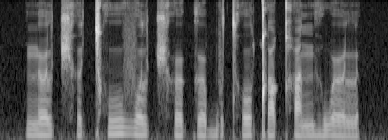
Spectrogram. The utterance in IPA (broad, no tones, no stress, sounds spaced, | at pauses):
n ə˞ l t͡ʃʰ ɘ ǀʰ u v o l t͡ʃʰ ə˞ k ə˞ b u tʰ o ǃ ə˞ qʰ ɘ n ə̤ w ə˞ l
